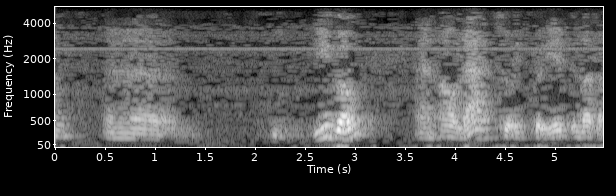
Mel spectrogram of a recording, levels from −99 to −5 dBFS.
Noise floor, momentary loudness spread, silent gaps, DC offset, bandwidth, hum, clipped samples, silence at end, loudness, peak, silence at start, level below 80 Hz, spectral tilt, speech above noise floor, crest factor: -47 dBFS; 25 LU; none; under 0.1%; 5.4 kHz; none; under 0.1%; 0 s; -24 LUFS; -4 dBFS; 0 s; -62 dBFS; -7.5 dB/octave; 25 dB; 22 dB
